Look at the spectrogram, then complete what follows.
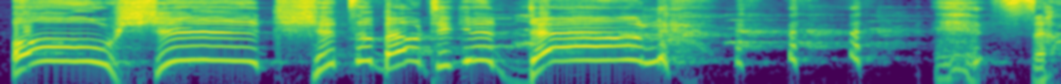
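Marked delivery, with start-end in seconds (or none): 0.1-3.3 very high, slow, loud mock-serious squeak; imitating Elsa. Retelling his girlfriend's serious warning in a squeaky high imitation. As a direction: drawl it out in a tiny high voice, dead serious. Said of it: "she was, like, really serious".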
